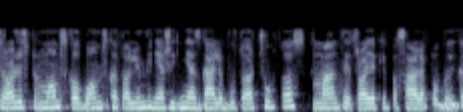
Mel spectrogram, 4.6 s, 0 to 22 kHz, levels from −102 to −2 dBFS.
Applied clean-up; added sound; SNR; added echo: none; none; none; none.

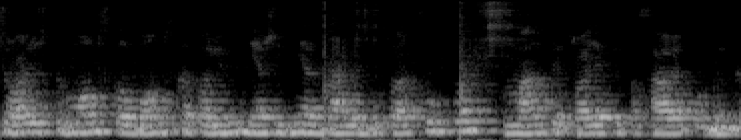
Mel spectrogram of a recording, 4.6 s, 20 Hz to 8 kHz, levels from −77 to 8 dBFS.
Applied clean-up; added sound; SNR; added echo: neural separator model SepFormer DNS4.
